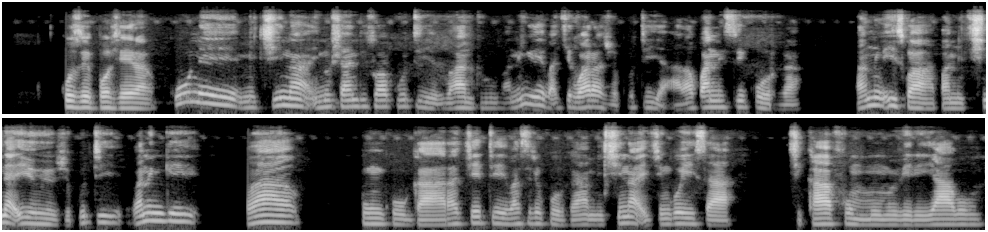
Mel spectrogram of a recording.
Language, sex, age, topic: Ndau, male, 18-24, health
